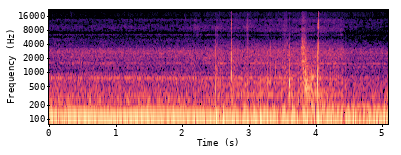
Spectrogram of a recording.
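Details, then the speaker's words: 2006 Chevy Silverado, towed in with no start after a speaker install; running again after the missing fuse was replaced. A steady low idle rumble with an even rhythm and no knocks or misses; the engine idles smoothly. "she starts and runs let's see if we can communicate now"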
